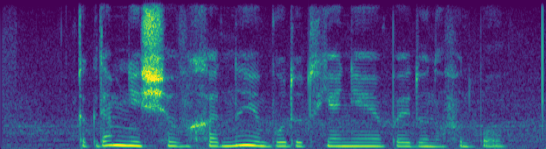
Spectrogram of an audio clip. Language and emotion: Russian, neutral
